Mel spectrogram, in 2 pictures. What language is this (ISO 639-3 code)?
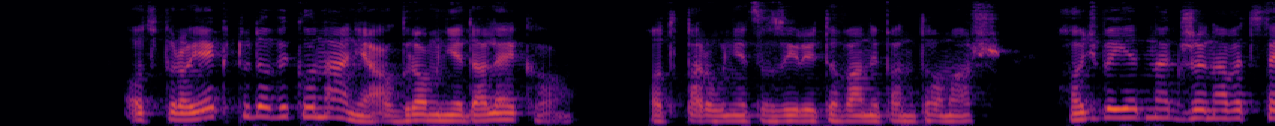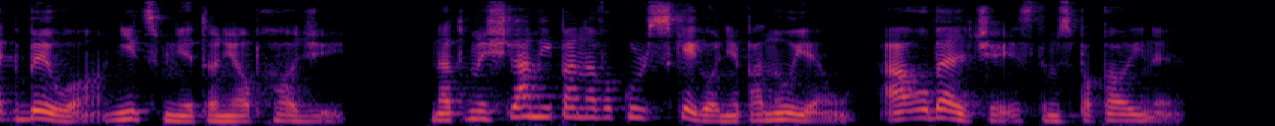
pol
